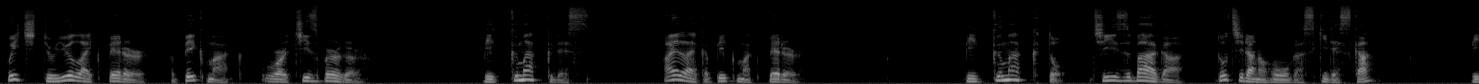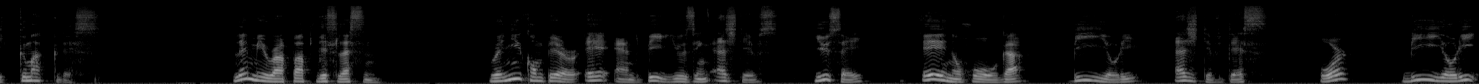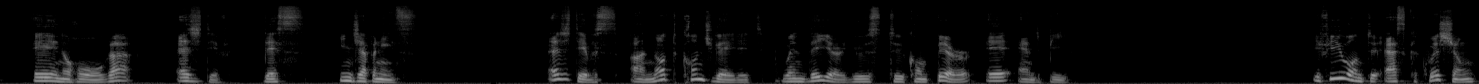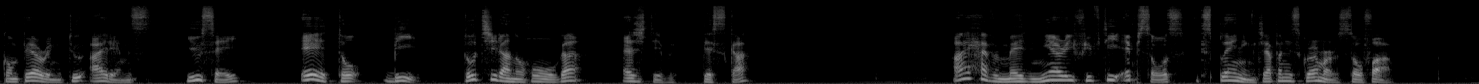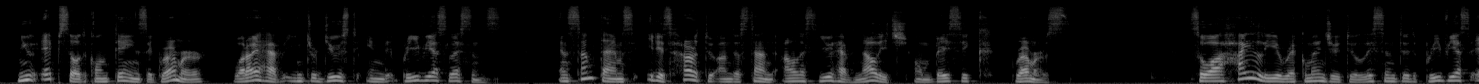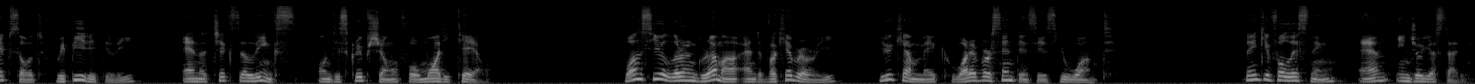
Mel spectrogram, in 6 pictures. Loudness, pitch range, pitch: -36 LUFS, 105-165 Hz, 135 Hz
